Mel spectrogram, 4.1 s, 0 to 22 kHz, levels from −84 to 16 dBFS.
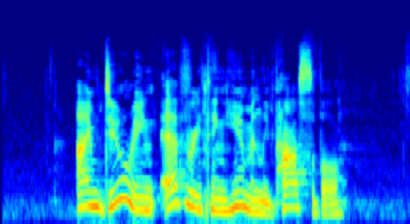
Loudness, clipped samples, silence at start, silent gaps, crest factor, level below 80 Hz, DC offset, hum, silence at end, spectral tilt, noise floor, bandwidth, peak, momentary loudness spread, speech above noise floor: -20 LUFS; under 0.1%; 0.75 s; none; 18 dB; -60 dBFS; under 0.1%; none; 0.65 s; -5 dB/octave; -59 dBFS; 10.5 kHz; -2 dBFS; 8 LU; 39 dB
